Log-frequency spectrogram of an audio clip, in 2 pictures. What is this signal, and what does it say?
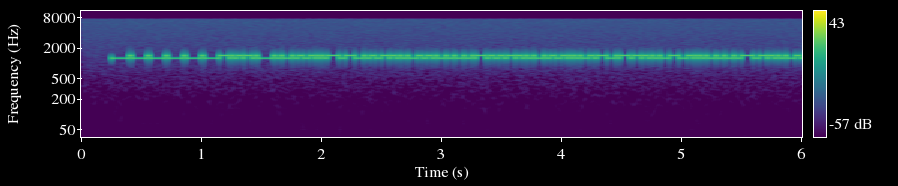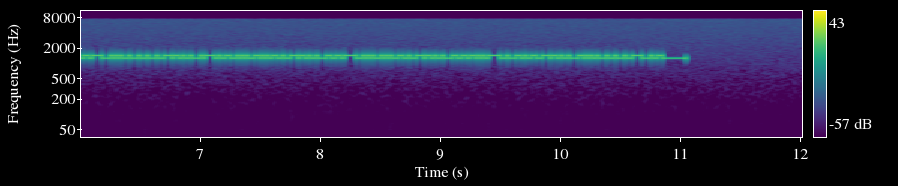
RTTY (50 baud, 170 Hz shift), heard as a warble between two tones, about 1370 Hz centre. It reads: 24592 81138 24793 94115 89611 32640 85660 84572 41192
